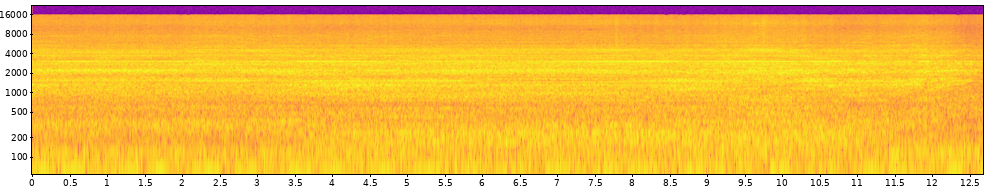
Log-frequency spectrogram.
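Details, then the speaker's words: Furnace in a room beside the bed, heating only the upstairs, starting in the middle of the night: constant heavy roar with an airy rush on top, no pulsing; loud running noise that wakes the owner two or three times nightly. "that thing keeps me up two or three times a night can't get a decent night's sleep"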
